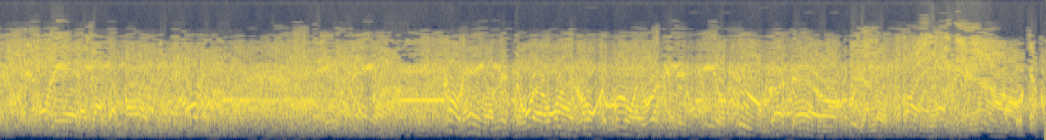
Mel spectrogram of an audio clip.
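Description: Several distant radio stations talking over one another through a mobile CB radio's speaker: distorted, warbling voices limited to a narrow radio bandwidth, with a brief steady whistle at a couple of points in the first half.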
